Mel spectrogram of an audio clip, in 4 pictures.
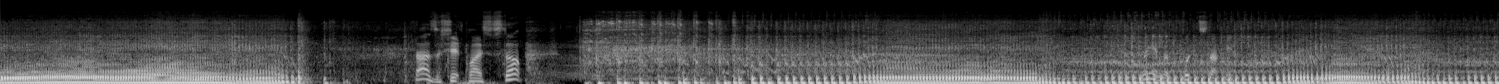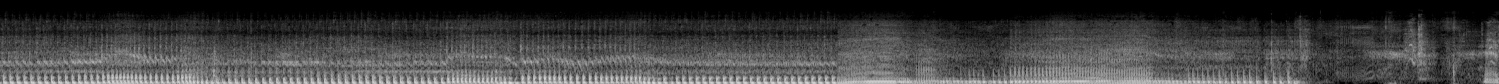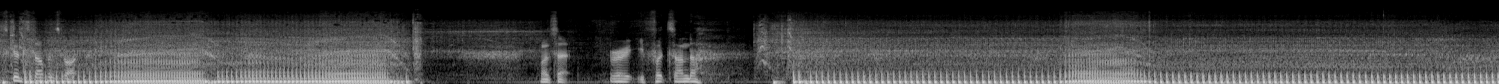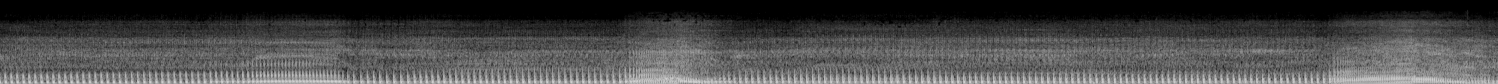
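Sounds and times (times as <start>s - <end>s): dirt bike engine revving: 0.0s - 3.5s, 5.8s - 35.4s, 37.0s - 59.9s.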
